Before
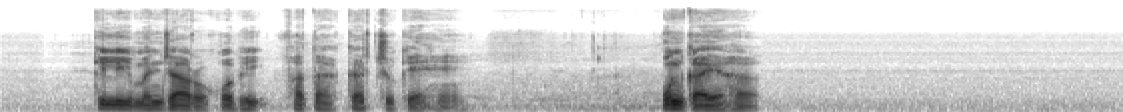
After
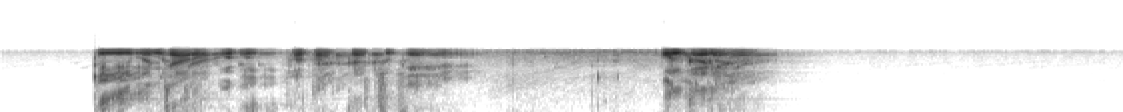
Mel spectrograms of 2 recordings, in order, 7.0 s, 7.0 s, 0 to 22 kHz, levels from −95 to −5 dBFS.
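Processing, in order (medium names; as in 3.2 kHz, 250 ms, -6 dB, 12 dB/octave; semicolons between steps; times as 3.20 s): sawtooth pitch modulation -5.5 st, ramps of 494 ms; distance through air 390 m; gate with hold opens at -51 dBFS; speakerphone echo 120 ms, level -8 dB; frequency inversion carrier 3.9 kHz; reverberation RT60 0.85 s, pre-delay 3 ms, DRR 16.5 dB; tape noise reduction on one side only encoder only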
